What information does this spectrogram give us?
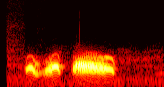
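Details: Spotted dove giving an urging, calling coo to provoke other doves: one short phrase of two soft, low, wavering coos, then a longer, steady, hoarse coo, in quiet surroundings.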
